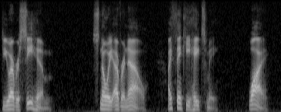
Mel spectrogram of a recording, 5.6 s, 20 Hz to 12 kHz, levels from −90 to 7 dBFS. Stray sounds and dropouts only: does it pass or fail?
pass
